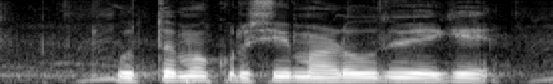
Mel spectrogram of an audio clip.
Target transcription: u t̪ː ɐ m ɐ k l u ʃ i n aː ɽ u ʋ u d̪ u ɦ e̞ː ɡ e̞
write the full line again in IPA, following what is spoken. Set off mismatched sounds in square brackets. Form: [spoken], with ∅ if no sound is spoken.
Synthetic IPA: u t̪ː ɐ m ɐ k [ɾ] u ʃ i [m] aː ɽ u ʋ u d̪ u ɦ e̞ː ɡ e̞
